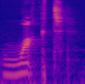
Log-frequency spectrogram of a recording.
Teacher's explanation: the k is voiceless and it triggers a devoicing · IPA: /k/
